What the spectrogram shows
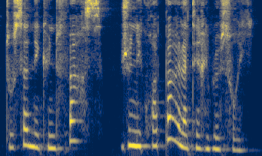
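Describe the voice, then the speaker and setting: A woman's voice: on the high side, expressive, normal speed, dark tone, husky. A woman voicing a curious, plucky young monster boy in a childlike voice, reading a storybook to a toddler. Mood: defiant.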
